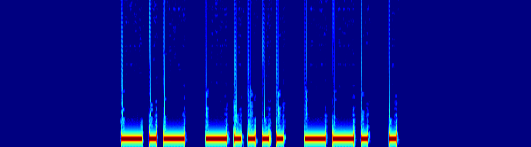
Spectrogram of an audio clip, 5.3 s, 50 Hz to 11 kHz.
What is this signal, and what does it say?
Morse code, heard as a keyed tone, about 17 wpm, 700 Hz. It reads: K6GE
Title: USA Call Signs - 2x Character Spacing - 17wpm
